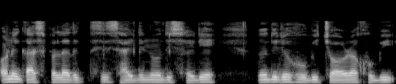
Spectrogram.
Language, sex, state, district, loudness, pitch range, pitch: Bengali, male, West Bengal, Jalpaiguri, -18 LUFS, 105-110 Hz, 110 Hz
